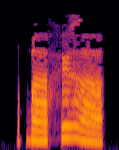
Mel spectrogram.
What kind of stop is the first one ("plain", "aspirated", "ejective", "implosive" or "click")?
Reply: implosive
